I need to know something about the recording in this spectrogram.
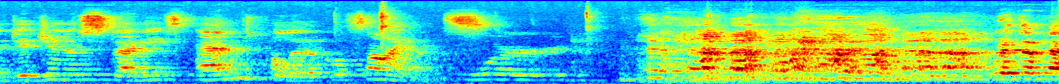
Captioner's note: laughter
